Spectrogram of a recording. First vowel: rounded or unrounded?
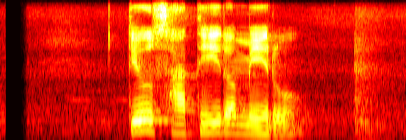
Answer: rounded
